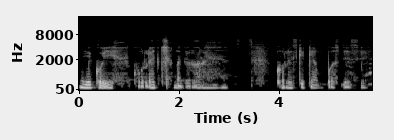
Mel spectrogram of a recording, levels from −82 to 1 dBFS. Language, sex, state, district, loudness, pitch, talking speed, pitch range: Hindi, male, Jharkhand, Jamtara, -29 LUFS, 150 Hz, 110 wpm, 140-165 Hz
